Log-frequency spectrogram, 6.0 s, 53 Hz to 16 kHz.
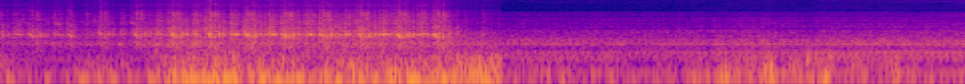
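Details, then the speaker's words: Yamaha Grizzly 700 ATV catches, runs rough and uneven about three seconds, then dies with terrible noises; clutch being checked as a possible noise source, cause not found. "starts up and then she dies. Makes some terrible noises."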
